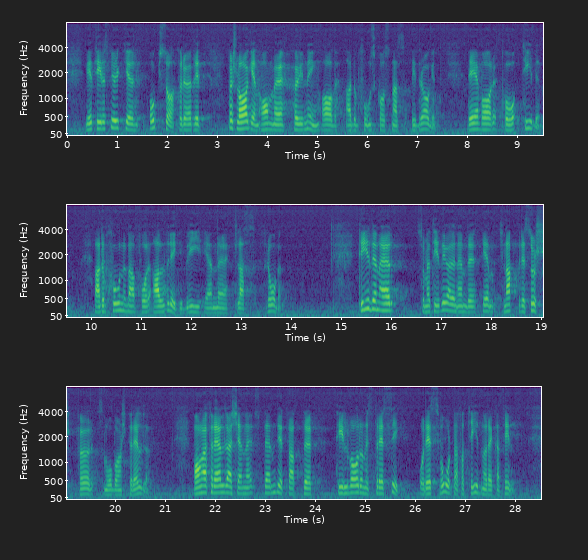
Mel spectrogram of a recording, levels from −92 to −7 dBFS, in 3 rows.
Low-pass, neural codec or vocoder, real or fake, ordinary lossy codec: none; codec, 16 kHz, 4 kbps, FunCodec, trained on LibriTTS, 50 frames a second; fake; none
